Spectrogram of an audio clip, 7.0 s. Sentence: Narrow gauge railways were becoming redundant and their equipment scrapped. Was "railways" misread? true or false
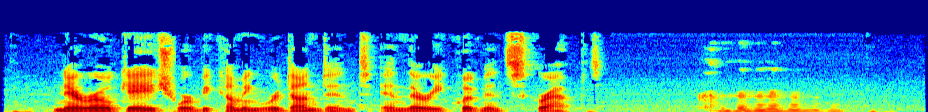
true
